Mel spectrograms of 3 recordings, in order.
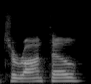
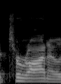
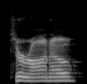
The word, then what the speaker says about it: Toronto: That year to me, that was the melt in Toronto. Yes. Or Toronto. Sorry, you don't pronounce the second T. Toronto.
